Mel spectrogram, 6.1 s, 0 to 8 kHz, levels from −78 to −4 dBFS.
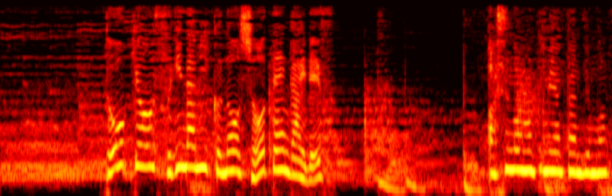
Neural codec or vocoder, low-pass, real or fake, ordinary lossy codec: codec, 16 kHz, 16 kbps, FreqCodec, larger model; 7.2 kHz; fake; none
